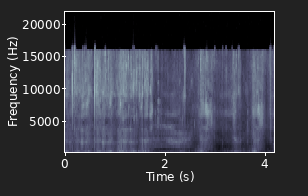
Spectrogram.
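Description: Both open hands cup and rub the two soft silicone ear shells of a black 3Dio binaural microphone on a stand, recording through the microphone itself, with palms and fingertips working in an ear massage. The sound is close, muffled rubbing, heavy in the low end, with deep thumps as the palms press over the ears and bright, crinkly brushing strokes in between. It is a continuous, uneven texture of swells and soft bumps with no clear silence.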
